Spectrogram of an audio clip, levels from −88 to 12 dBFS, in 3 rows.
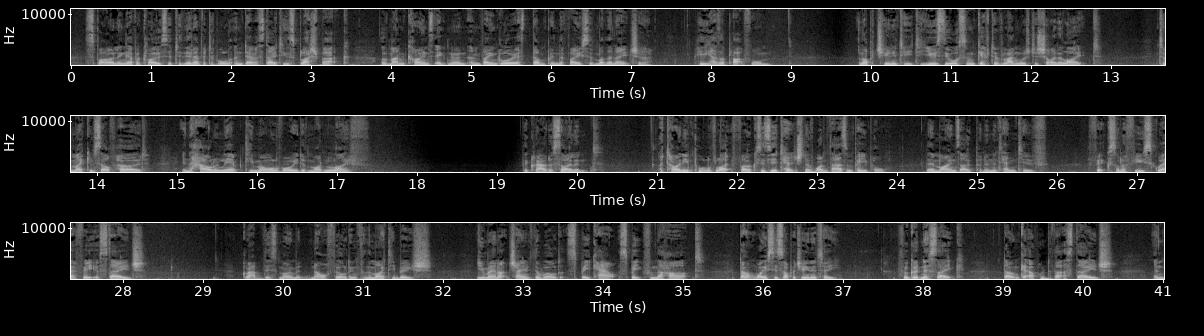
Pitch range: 110-130 Hz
